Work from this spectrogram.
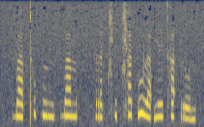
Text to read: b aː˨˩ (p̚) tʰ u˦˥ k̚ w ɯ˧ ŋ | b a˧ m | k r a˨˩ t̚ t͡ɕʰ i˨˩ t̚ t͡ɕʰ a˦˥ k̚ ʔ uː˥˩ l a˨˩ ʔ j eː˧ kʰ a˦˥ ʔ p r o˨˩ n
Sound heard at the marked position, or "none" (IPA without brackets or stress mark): p̚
